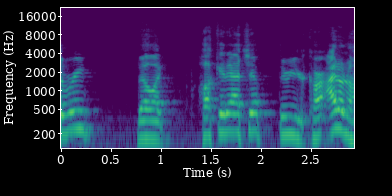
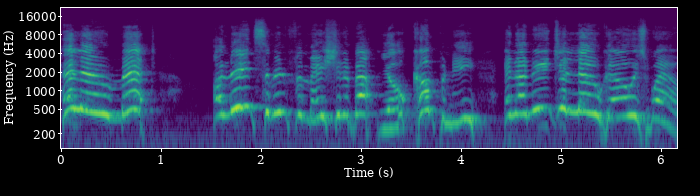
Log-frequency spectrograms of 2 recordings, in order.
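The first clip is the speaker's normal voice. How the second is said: put-on, very high-pitched British woman's voice; 13 semitones higher, 3 dB louder than usual. Guessing how a young woman from the challenge website sounds, the speaker imitates a British woman. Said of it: "I'm assuming she sounds like this".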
